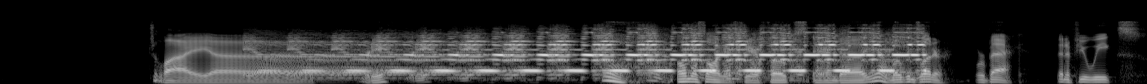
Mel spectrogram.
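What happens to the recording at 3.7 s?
At 3.7 s a feedback howl is under way. It runs from 2.43 to 9.35 s. Two devices on the call form a loop that gains level each trip. A tone near 1.5 kHz builds, the loop repeating about every 400 ms, peaking about 12 dB above the speech.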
